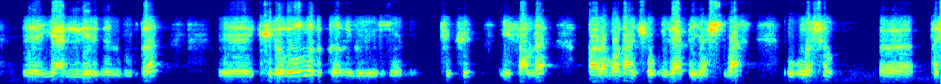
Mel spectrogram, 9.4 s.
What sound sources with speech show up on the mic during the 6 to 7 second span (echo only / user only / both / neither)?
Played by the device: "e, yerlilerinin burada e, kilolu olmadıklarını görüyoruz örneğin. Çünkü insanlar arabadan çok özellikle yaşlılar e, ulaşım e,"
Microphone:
echo only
